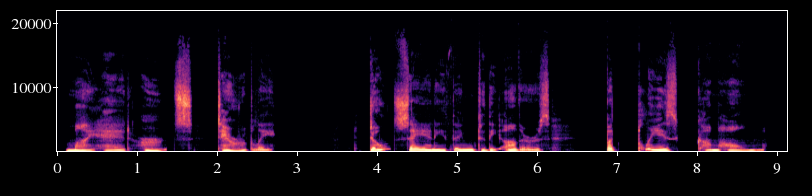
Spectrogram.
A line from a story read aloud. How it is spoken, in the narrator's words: said quietly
